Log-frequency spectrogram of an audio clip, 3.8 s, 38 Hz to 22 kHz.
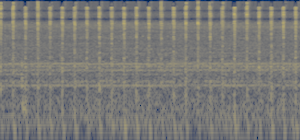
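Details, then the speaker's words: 2007 Buick Rendezvous with GM 3.5 engine idling with a sharp hissy tick about three times a second like compression escaping; blown head gasket, no overheating symptoms. "but you hear the hissing it's more of like a compression seeping out or a blown out spark plug"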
